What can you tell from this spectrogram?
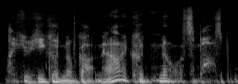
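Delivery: dropping to a near whisper; whispered disbelief over the missing cat; hushed disbelief. Retold or imitated. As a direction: breathe it out, stunned it's impossible. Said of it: "whispered disbelief".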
